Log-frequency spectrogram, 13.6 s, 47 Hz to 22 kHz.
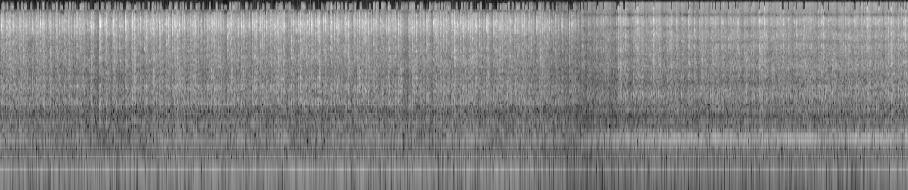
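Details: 769hp 409ci Ford 351 Cleveland on engine run stand, after starter grinding fixed: steady, even low rumble with a slight settle partway, no knocks or grinding; running cleanly.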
